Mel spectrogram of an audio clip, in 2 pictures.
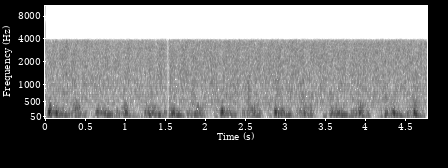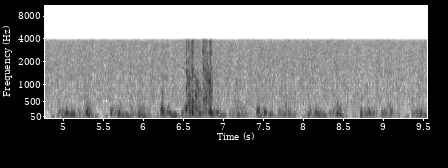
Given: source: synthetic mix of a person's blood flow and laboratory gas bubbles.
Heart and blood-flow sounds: Doppler ultrasound of blood flow; precordium
6.50-6.91 s: bubbles
From the record:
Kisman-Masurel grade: 213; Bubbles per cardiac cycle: several, 3 to 8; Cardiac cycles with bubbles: 1 to 10%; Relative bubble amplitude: loud (0.450 to 0.775); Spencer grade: 1 (occasional bubble signal discernible with the cardiac motion signal, with majority of cardiac periods free of bubbles); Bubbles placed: anywhere in the cardiac cycle

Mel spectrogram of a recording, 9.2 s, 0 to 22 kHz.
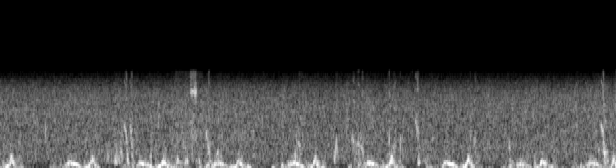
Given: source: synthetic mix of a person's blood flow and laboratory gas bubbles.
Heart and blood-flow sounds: Doppler ultrasound of blood flow; precordium
0.03-0.35 s: bubbles
0.65-0.73 s: bubbles
1.34-1.39 s: bubbles
1.59-2.08 s: bubbles
2.23-2.33 s: bubbles
2.61-3.21 s: bubbles
3.24-3.34 s: bubbles
4.39-4.58 s: bubbles
4.94-5.10 s: bubbles
5.26-5.50 s: bubbles
5.80-6.08 s: bubbles
6.17-6.46 s: bubbles
7.03-7.20 s: bubbles
7.60-7.72 s: bubbles
8.00-8.05 s: bubbles
8.89-9.19 s: bubbles
From the record:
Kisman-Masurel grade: 242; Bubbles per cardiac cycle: several, 3 to 8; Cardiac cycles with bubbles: 100%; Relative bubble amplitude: moderate (0.250 to 0.450); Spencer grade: 3 (all of the cardiac periods contain showers or single bubble signals, but not dominating or overriding the cardiac motion signals); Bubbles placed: only in the low amplitude regions of the cardiac cycle

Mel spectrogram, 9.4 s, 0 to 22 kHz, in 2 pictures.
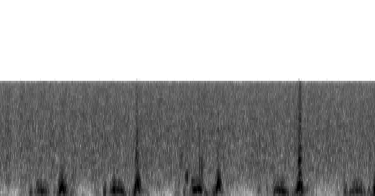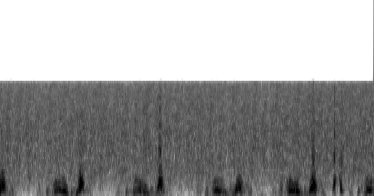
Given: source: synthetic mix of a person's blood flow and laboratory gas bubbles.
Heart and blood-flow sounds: Doppler ultrasound of blood flow; precordium
2.31-2.39 s: bubbles
2.45-2.56 s: bubbles
8.85-9.01 s: bubbles
From the record:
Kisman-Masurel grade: 122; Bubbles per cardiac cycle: 1 to 2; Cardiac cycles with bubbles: 10 to 50%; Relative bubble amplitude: moderate (0.250 to 0.450); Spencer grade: 2 (many but less than half of the cardiac periods contain bubble signals, singularly or in groups); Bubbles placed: only in the low amplitude regions of the cardiac cycle

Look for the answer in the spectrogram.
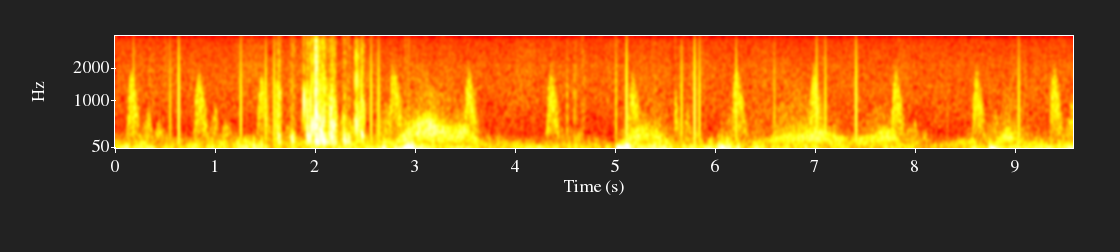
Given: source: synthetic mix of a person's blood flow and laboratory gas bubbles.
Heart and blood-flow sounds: Doppler ultrasound of blood flow; subclavian vein
1.59-1.68 s: bubbles
1.75-1.81 s: bubbles
1.85-2.23 s: bubbles
2.27-2.50 s: bubbles
From the record:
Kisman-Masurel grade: 213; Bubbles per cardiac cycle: several, 3 to 8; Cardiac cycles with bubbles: 1 to 10%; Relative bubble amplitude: loud (0.450 to 0.775); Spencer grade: 1 (occasional bubble signal discernible with the cardiac motion signal, with majority of cardiac periods free of bubbles); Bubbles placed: anywhere in the cardiac cycle

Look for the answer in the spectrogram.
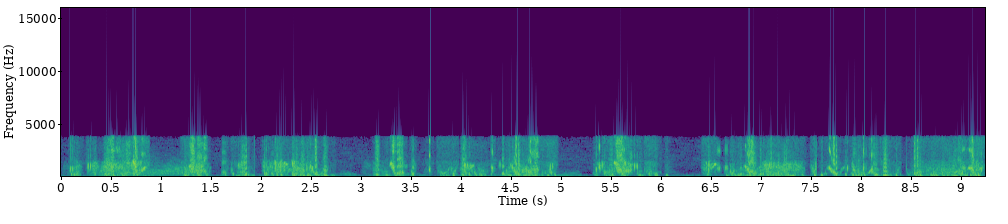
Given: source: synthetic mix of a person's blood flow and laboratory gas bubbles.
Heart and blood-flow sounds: Doppler ultrasound of blood flow; subclavian vein
0.07-0.88 s: bubbles
1.18-1.51 s: bubbles
1.60-1.94 s: bubbles
2.00-2.76 s: bubbles
3.10-3.56 s: bubbles
3.64-3.73 s: bubbles
3.75-4.27 s: bubbles
4.30-4.98 s: bubbles
5.31-6.10 s: bubbles
6.40-7.46 s: bubbles
7.49-8.41 s: bubbles
8.45-9.24 s: bubbles
From the record:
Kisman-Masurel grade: 444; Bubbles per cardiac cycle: continuous sound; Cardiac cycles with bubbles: 100%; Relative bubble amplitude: maximal (0.775 to 0.999); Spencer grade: 4 (maximum detectable bubble signal sounding continuously throughout systole and diastole of every cardiac period, and overriding the amplitude of the normal cardiac signals); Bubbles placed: anywhere in the cardiac cycle

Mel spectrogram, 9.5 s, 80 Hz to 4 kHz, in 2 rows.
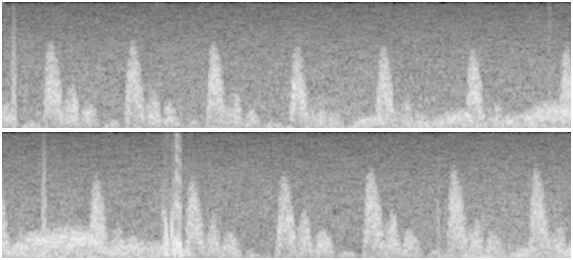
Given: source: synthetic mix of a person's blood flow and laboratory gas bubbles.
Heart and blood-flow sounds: Doppler ultrasound of blood flow; subclavian vein
6.04-6.33 s: bubbles
From the record:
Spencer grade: 1 (occasional bubble signal discernible with the cardiac motion signal, with majority of cardiac periods free of bubbles); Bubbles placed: anywhere in the cardiac cycle

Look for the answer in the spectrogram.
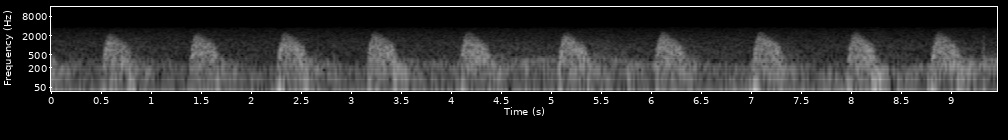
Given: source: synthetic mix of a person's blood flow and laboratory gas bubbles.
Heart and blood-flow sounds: Doppler ultrasound of blood flow; subclavian vein
no bubbles
From the record:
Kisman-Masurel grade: 000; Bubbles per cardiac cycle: 0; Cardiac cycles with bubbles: 0%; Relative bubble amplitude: no bubbles discernible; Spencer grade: 0 (complete lack of bubble signals)

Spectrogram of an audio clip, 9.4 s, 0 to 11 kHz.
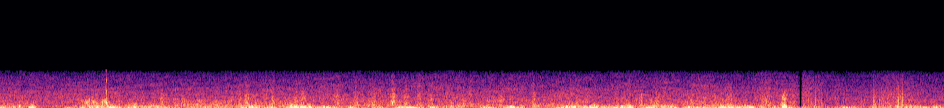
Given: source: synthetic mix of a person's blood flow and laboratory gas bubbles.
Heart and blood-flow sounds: Doppler ultrasound of blood flow; subclavian vein
0.16-0.23 s: bubbles
0.83-1.13 s: bubbles
From the record:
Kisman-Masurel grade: 211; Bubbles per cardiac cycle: several, 3 to 8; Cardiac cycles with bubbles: 1 to 10%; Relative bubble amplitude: barely perceptible (0.100 to 0.250); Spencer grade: 1 (occasional bubble signal discernible with the cardiac motion signal, with majority of cardiac periods free of bubbles); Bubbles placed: anywhere in the cardiac cycle

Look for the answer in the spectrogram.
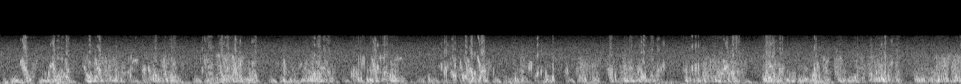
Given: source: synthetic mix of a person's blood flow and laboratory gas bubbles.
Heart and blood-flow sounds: Doppler ultrasound of blood flow; precordium
0.18-0.77 s: bubbles
0.82-1.40 s: bubbles
1.42-1.86 s: bubbles
1.98-2.61 s: bubbles
2.80-3.40 s: bubbles
3.48-4.04 s: bubbles
4.21-4.97 s: bubbles
5.12-5.58 s: bubbles
5.63-5.71 s: bubbles
5.75-6.01 s: bubbles
6.05-6.67 s: bubbles
6.79-7.48 s: bubbles
7.59-9.05 s: bubbles
9.11-9.62 s: bubbles
From the record:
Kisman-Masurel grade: 444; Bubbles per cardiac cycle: continuous sound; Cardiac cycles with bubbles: 100%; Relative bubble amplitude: maximal (0.775 to 0.999); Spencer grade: 4 (maximum detectable bubble signal sounding continuously throughout systole and diastole of every cardiac period, and overriding the amplitude of the normal cardiac signals); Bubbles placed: anywhere in the cardiac cycle

